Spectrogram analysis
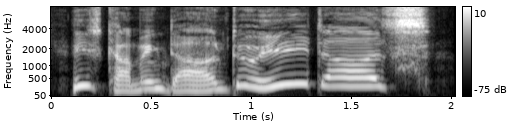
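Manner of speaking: high, slow, drawn-out wail. A narrator's reading. Old grasshopper warns that the Cloud-Man will eat them, wailing. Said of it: "wailed the old green grasshopper".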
